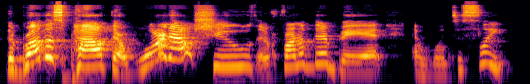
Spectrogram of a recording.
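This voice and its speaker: A woman reading a children's bedtime story in an expressive, dramatic, folksy way. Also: high voice, normal speed.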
